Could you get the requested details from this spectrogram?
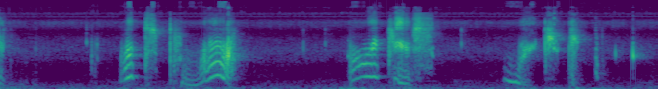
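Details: Male pet budgie imitating human speech, combining the learned phrases "Oh my goodness" and "pretty chicken": three bursts of squeaky, scratchy speech-like chatter with rising and falling warbled syllables, recorded in a quiet room.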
